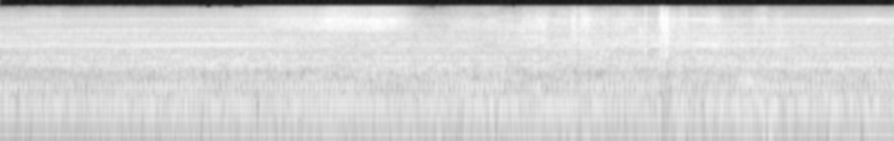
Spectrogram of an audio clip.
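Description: Electric heat gun running steadily: a blower-motor hum with rushing air, used to heat-weld polyethylene foam blocks. A brief high hiss about two seconds in and a light click a little past the middle.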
